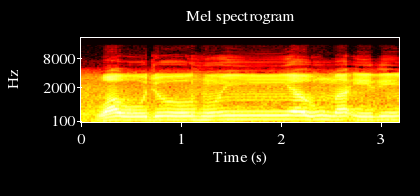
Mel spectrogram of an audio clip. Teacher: الی ربها ناظرہ ووجوہ یومئذ باسرہ، ووجوہ یومئذ، یہاں پر ادغام یرملون ہوگا کیونکہ تنوین کے بعد حروف یرملون میں سے یا گئی ہے تو یا ادغام یرملون ہوگا، یعنی غنہ کر کے پڑھیں گے۔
